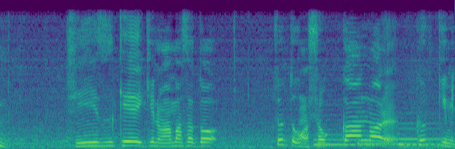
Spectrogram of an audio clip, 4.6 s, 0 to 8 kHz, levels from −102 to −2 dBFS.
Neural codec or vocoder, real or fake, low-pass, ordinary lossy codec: autoencoder, 48 kHz, 128 numbers a frame, DAC-VAE, trained on Japanese speech; fake; 7.2 kHz; none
